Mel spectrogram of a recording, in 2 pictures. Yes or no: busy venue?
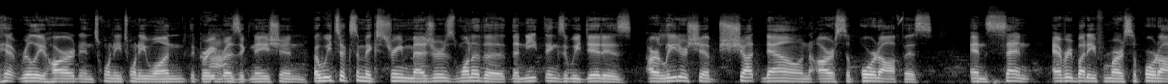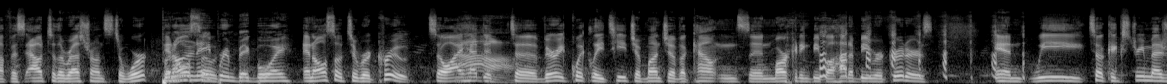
yes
